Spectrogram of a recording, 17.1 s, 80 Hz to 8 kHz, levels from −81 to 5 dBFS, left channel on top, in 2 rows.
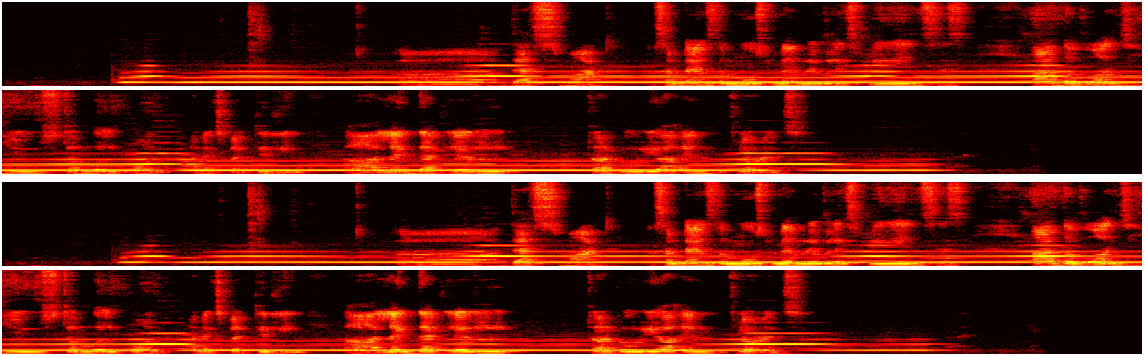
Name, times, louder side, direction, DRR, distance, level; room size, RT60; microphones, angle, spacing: Wind instrument woodwind instrument, 0.9-15.6, left 1 dB, 55° left, 0.5 m, -25 dB
voice 1, 2.9-4.5 4.8-10.8 11.1-12.3 12.8-14.5, right 4 dB, 20° right, -1 dB, 0.7 m, -26 dB
2.2 x 2.1 x 2.7 m, 0.30 s
head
